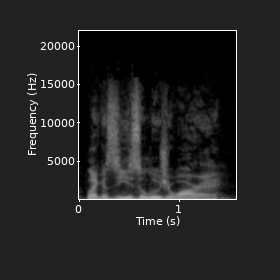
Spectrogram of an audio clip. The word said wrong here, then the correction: Ojulari: I think I just said his name wrong. – Ojulari. Yeah. – I'm sorry. It's late. You're good. – Ojulari.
